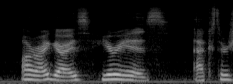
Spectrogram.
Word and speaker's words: Axtar: Axtar Shepard. It's how I choose to pronounce this. It is Persian for star.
